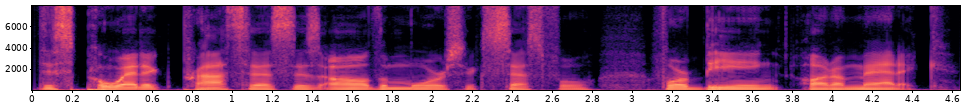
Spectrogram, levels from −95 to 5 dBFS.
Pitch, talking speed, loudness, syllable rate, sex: 115 Hz, 140 wpm, -19 LUFS, 4.2 syllables/s, male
